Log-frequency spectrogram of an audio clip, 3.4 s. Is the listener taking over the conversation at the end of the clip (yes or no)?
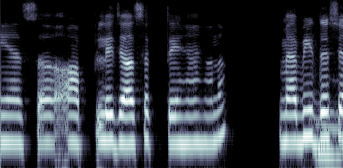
yes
